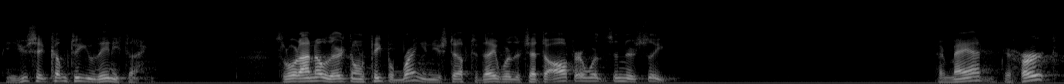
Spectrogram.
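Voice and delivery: very soft, low, hushed praying voice; quiet prayer. Acted. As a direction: pray gently over the congregation. Soft altar call and prayer.

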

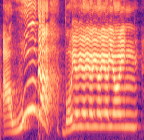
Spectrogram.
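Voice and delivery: loud, high awooga and springy boing; long, high cartoon horn into a bouncing boing; cartoon catcall sound effects. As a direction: howl it like a lovestruck cartoon wolf. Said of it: "I could do the sound effects".

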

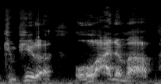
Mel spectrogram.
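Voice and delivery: high, theatrical call to the computer; son's hammed-up command. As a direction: announce it like a big show host. Son's cheesy command to home computer.

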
